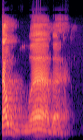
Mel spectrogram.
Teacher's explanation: wau yang bertasydid ada nabr ditekan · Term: nabar ditekan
